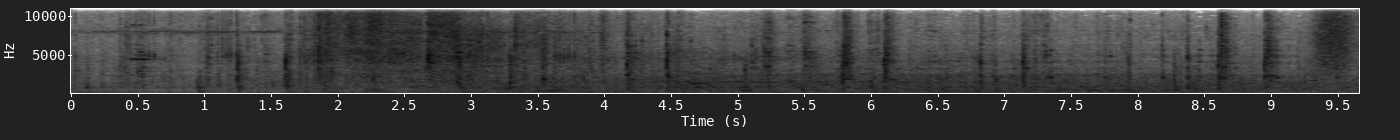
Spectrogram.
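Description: Narrow-gauge passenger train rolling past close by: a steady rumble of the open coaches with irregular sharp clicks of their wheels over the rail joints.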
